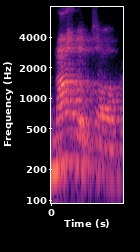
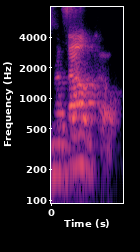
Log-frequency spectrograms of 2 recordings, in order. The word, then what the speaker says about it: Mazel Tov: You know, like Mazel Tov versus Mazal Tov, right? You know, the Ashkenazi pronunciation versus the Sephardic.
